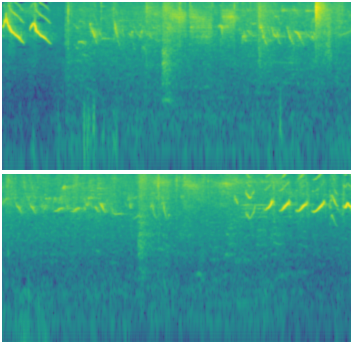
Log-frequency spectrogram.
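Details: Large-billed seed-finch (Sporophila crassirostris) song: bright, fast whistled phrases at the start and end, with softer notes between, a few thumps and a steady background hiss.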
